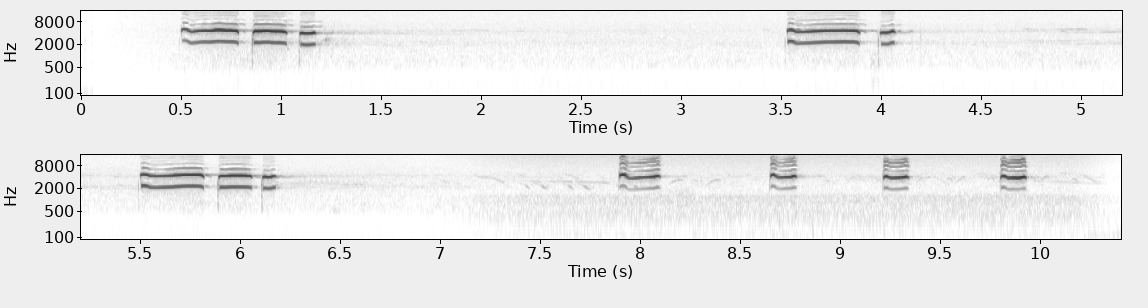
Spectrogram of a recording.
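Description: killdeer calling

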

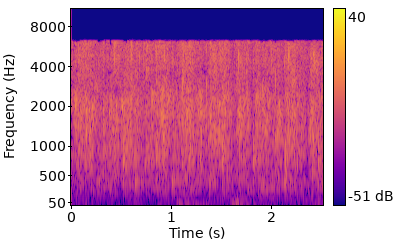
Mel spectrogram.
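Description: audience clapping

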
